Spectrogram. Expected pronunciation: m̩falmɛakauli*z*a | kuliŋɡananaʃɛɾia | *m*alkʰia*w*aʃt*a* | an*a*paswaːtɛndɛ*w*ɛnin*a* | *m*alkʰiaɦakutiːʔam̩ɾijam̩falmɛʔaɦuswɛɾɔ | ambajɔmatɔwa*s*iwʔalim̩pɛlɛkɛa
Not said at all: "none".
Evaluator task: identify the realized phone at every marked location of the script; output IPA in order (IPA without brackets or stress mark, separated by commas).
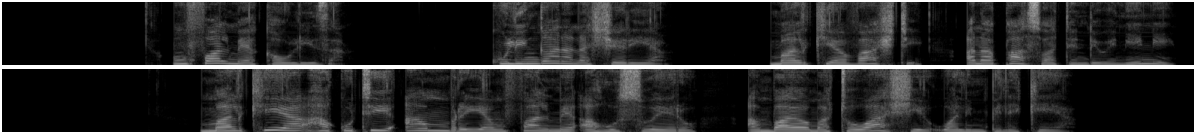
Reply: z, m, v, i, a, w, i, m, ʃ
